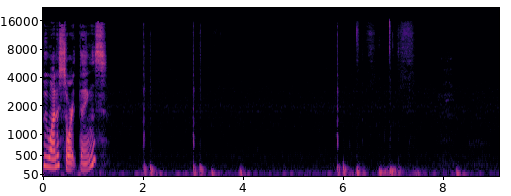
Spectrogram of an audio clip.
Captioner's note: pause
